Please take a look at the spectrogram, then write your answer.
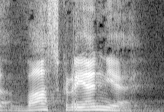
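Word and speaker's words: Voskrienye (Воскресенье): Anyway, I was informed or reminded just a week or so ago that the Russian word for Sunday is Voskrienye. Anywhere near? Yeah.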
